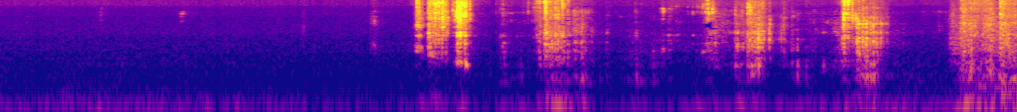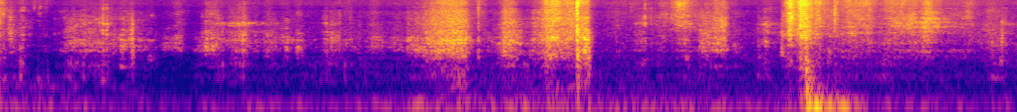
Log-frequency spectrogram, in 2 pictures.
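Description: Close-up crunching and chewing of chips, with paper-towel rustling, beginning about two seconds in as a run of short crackles. One louder thump comes near the end.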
